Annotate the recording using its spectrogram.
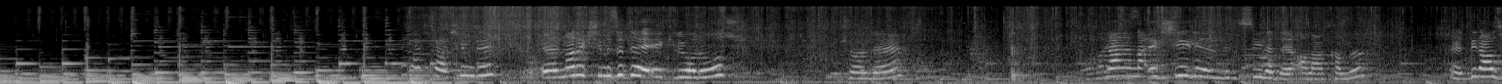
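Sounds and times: latex gloves squeaking: 4.2s - 15.0s.

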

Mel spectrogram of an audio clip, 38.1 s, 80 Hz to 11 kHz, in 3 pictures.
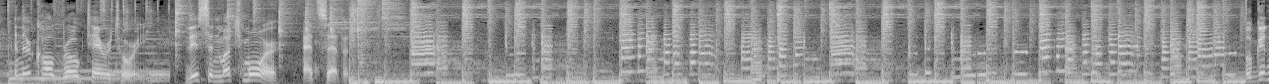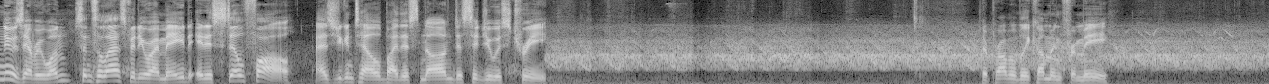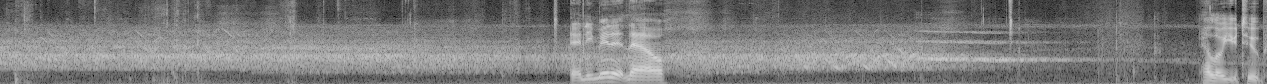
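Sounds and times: emergency vehicle siren: 17.9s - 38.0s.

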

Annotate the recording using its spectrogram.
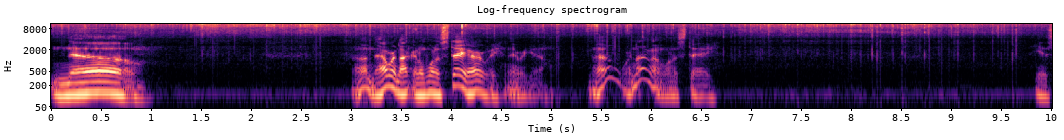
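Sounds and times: steak sizzling in hot pan: 0.0s - 10.0s.

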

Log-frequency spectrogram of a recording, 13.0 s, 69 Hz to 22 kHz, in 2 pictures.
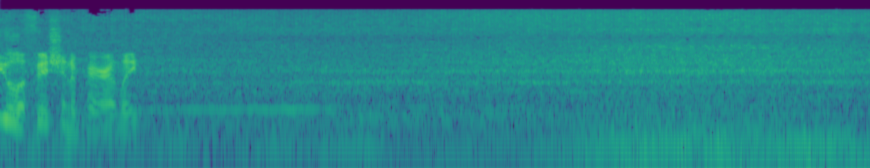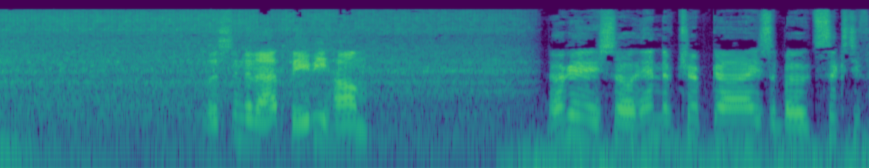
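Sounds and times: car engine humming: 0.0s - 10.6s.

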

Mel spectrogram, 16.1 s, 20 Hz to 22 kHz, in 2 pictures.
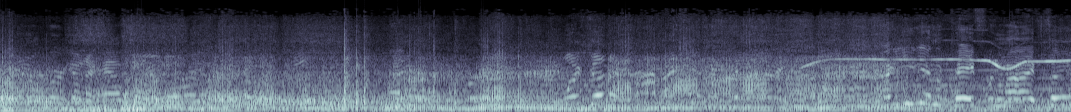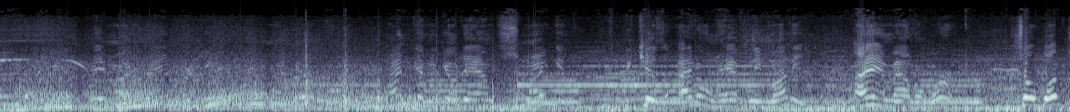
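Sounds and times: car engines passing: 0.0s - 16.0s
crowd voices: 0.0s - 16.0s
high whistle-like tone: 6.0s - 8.9s.

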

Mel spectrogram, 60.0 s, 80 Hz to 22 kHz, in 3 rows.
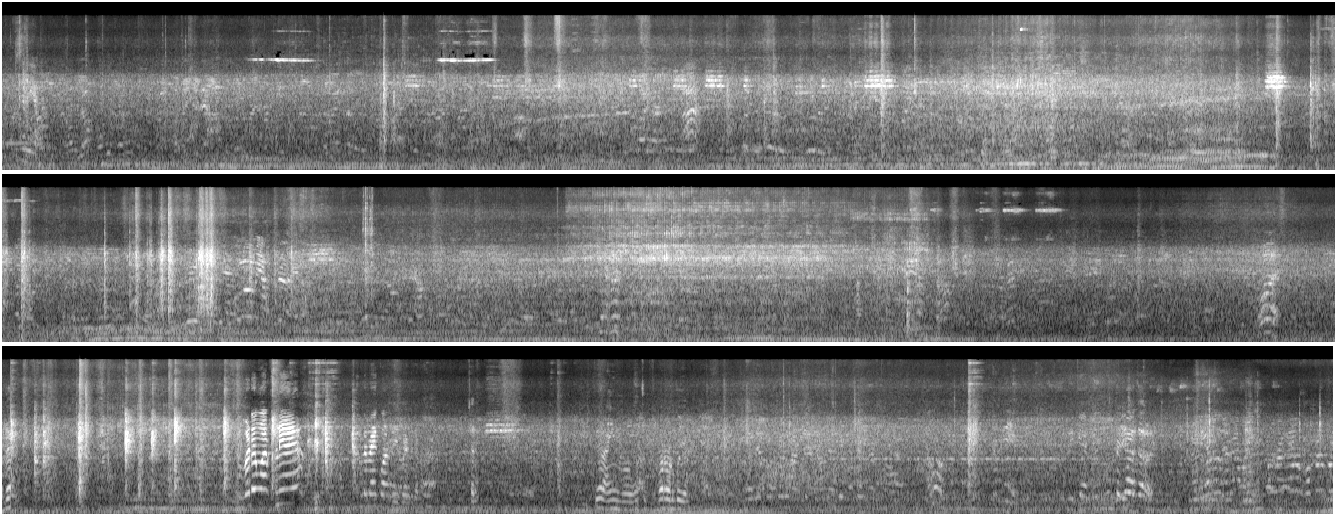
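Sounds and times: indistinct voices talking: 0.0s - 59.9s.

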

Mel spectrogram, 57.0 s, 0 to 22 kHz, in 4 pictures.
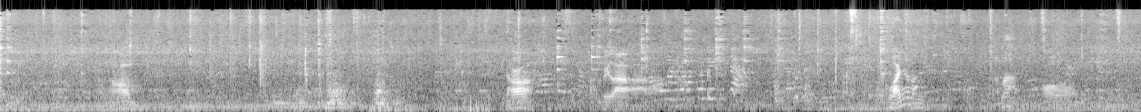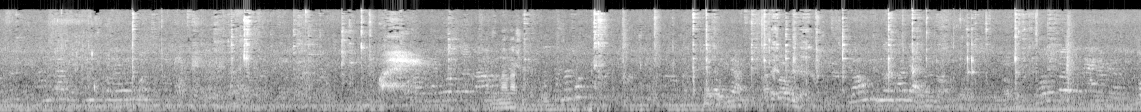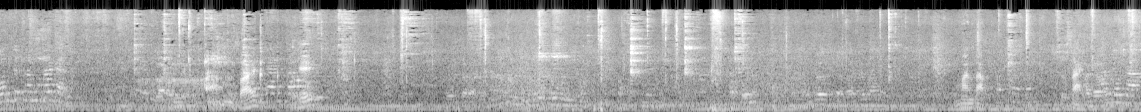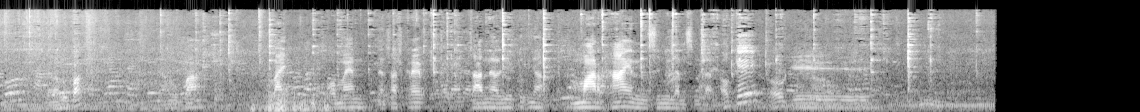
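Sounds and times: tableware clinking: 0.0s - 5.5s, 15.9s - 19.0s, 19.8s - 27.8s, 30.1s - 38.0s, 44.7s - 55.2s
indistinct low voices: 9.8s - 33.0s.

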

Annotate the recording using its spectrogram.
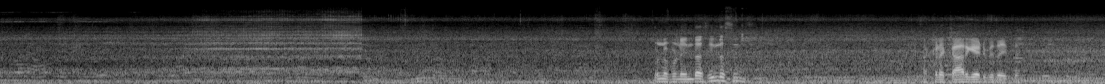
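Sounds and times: high whine: 0.0s - 8.5s
engine-like drone: 0.0s - 11.0s
faint voices: 0.0s - 11.0s.

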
